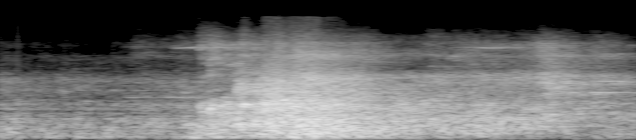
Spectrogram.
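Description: Bowling pins clatter as a ball crashes into them.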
